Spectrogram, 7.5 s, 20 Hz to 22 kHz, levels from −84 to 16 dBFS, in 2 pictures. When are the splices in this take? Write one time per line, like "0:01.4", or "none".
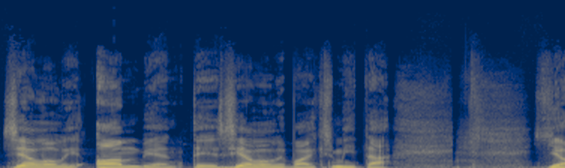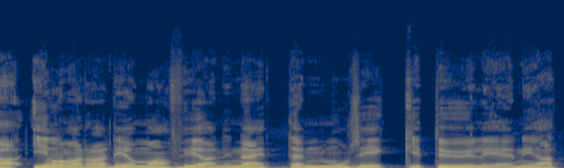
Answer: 0:01.5
0:03.0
